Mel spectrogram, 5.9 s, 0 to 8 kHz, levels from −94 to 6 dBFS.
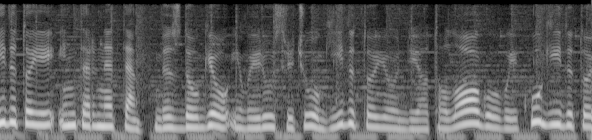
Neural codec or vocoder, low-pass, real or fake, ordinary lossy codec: none; 7.2 kHz; real; MP3, 64 kbps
